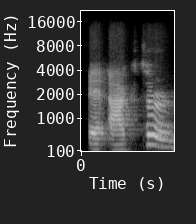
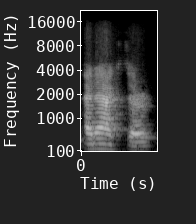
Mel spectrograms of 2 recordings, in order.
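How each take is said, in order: First: "a actor" with a break between the two vowels; vowel clash, no n. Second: "an actor" run together as "a-nactor"; linked with n. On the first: Teacher shows what not to say, "a actor" with separated vowels. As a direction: keep "a" apart from "actor", no linking sound. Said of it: "به جای اینکه بگیم". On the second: Teacher shows the easy form, "an actor" linked by n. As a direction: glide from "an" into "actor" through the n. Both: Shown as a demonstration.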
